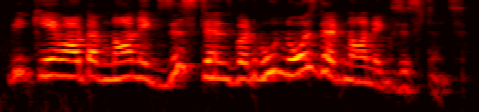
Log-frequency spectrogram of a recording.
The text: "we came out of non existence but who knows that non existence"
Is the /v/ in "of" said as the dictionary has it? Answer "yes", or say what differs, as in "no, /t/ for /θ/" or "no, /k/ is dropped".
yes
